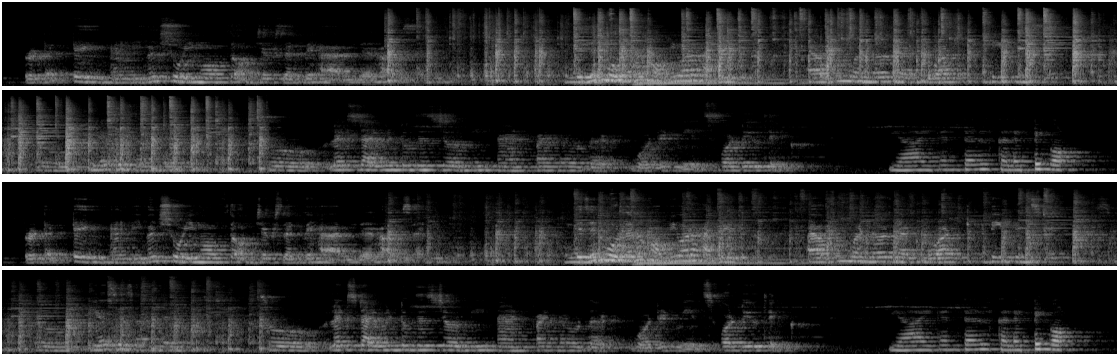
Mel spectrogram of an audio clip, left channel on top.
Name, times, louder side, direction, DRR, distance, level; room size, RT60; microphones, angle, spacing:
voice 1, 0.2-4.5 5.7-7.5 8.0-10.5 11.5-13.0 13.8-19.0, right 1 dB, 40° right, 0 dB, 3.9 m, -32 dB
sound 1, 3.8-13.8, left 6 dB, 80° left, 0.7 m, -33 dB
voice 2, 5.6-6.1 20.0-21.8, right 1 dB, 10° right, 3 dB, 0.5 m, -32 dB
Acoustic guitar / Strum, 6.3-9.7, equal, 15° left, 1.7 m, -39 dB
21.5 x 13.0 x 2.3 m, 0.89 s
head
